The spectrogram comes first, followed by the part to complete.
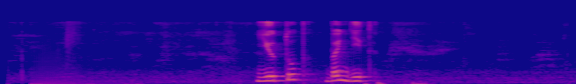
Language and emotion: Russian, neutral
